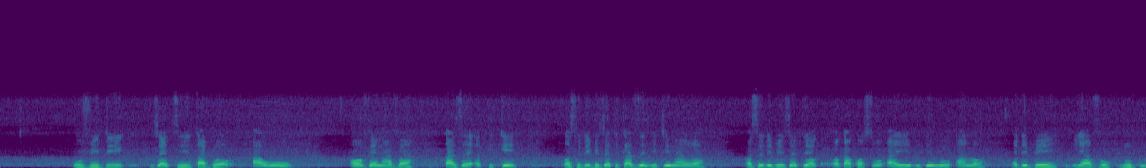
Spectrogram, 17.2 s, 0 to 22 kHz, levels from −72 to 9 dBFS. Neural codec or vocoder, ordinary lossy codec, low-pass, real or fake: vocoder, 24 kHz, 100 mel bands, Vocos; MP3, 96 kbps; 10.8 kHz; fake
